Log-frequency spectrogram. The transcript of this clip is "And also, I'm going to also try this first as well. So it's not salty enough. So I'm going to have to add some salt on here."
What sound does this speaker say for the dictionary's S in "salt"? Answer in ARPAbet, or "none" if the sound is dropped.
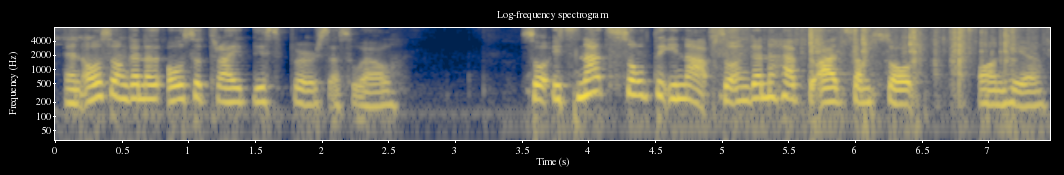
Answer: S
